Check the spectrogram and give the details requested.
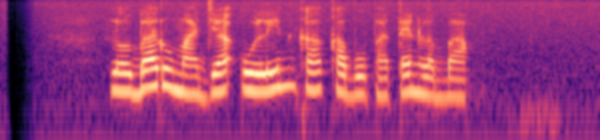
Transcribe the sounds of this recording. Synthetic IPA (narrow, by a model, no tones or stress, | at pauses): lobaɾumad͡ʒaʔulɪnkəkabupat̪ɛnləbak̚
